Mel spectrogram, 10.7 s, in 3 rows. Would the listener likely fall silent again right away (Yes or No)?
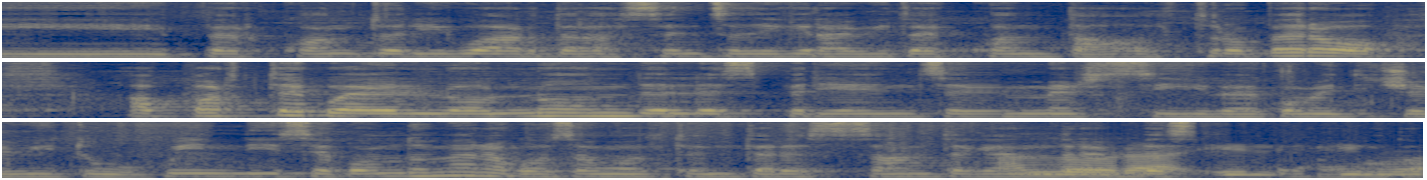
No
